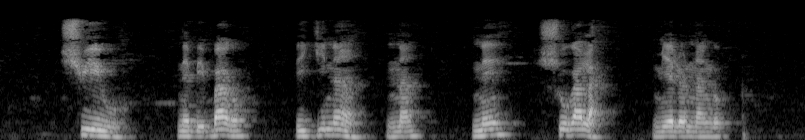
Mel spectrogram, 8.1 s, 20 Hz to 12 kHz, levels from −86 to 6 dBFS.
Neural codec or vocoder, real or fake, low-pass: none; real; 7.2 kHz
